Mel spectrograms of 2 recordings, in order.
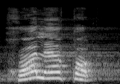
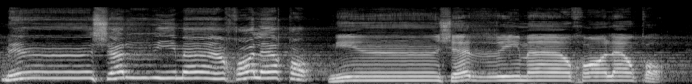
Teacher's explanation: والقاف مفتوحة بس انت هتسكنها، نعمل قلقلة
